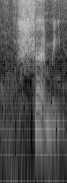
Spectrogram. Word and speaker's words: chamois: and the how do you pronounce that last word? Chamois. The same thing I clean my car with.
